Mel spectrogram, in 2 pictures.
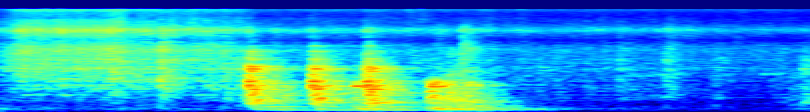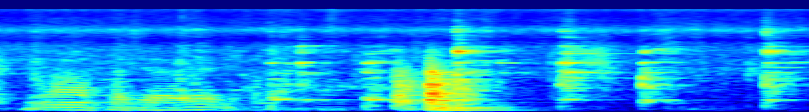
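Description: Food tipped from a steel bowl into a hot pan on a gas stove starts sizzling with a sudden hiss that fades over a few seconds. Later, steel plates and a spoon clink against each other and the pan.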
